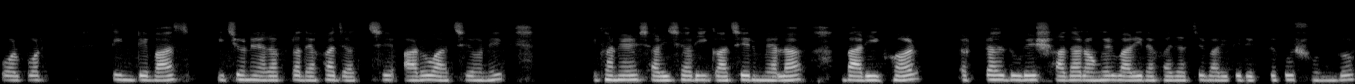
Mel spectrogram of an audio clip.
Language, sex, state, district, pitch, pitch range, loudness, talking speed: Bengali, female, West Bengal, North 24 Parganas, 200 Hz, 190-210 Hz, -21 LUFS, 130 wpm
